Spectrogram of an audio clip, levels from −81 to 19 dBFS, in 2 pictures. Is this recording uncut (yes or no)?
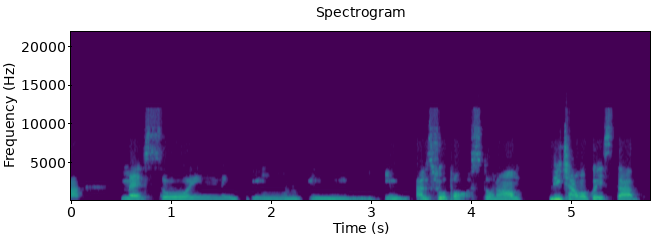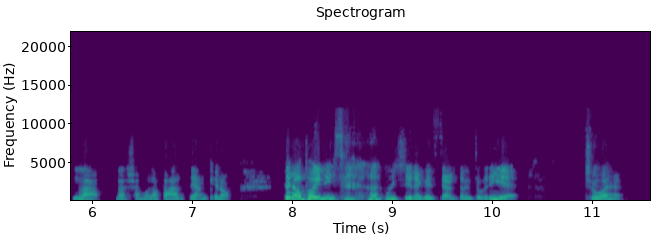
yes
